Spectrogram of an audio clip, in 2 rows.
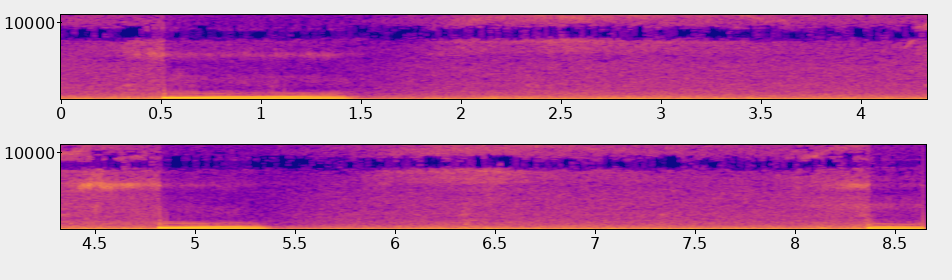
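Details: Sleeping British Shorthair cat snoring loudly with buzzing snores, one about every four seconds (about 14 breaths a minute), with quiet breathing between.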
